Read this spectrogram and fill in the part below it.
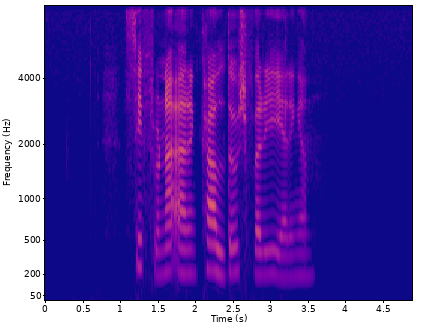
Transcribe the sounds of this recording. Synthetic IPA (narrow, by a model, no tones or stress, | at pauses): sɪfɾʊɳaʔæ̰ɾɛnkʰald̪ɵʂfœɾɛjeːɾɪŋən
